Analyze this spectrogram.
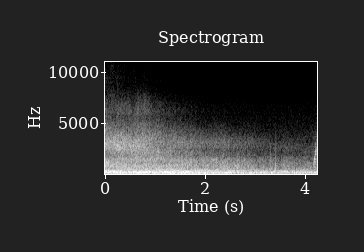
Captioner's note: engine roaring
